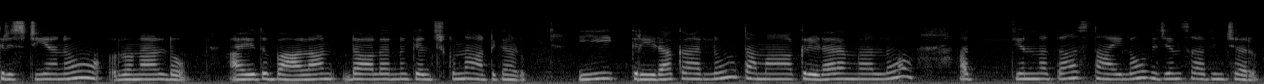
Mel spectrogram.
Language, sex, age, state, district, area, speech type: Telugu, female, 18-30, Andhra Pradesh, Kakinada, rural, spontaneous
